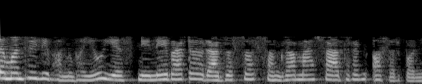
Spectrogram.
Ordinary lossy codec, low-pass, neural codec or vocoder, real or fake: Opus, 24 kbps; 3.6 kHz; none; real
